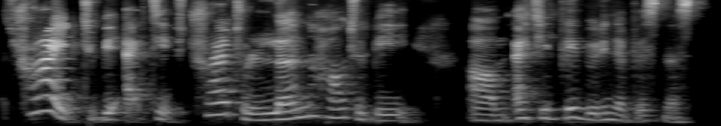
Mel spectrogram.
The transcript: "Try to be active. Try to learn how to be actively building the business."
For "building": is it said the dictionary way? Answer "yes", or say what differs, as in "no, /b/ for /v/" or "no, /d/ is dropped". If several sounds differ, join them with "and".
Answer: no, /l/ is dropped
